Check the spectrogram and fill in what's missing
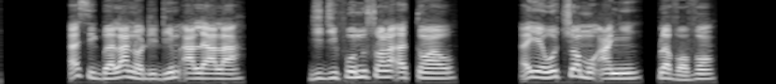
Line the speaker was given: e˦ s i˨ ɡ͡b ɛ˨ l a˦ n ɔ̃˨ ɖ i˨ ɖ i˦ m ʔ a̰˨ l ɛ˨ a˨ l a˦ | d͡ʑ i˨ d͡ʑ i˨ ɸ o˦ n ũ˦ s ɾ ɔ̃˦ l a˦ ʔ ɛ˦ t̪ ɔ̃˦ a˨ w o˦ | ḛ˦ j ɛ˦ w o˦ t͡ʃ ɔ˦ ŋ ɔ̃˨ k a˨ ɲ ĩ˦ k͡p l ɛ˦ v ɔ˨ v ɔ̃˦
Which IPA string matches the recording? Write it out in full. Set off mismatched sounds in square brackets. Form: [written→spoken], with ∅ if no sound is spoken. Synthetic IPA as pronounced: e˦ s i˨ ɡ͡b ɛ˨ l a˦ n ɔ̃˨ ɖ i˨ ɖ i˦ m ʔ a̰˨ l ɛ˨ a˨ l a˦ | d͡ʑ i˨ d͡ʑ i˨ ɸ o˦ n ũ˦ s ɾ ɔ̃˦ l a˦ ʔ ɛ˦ t̪ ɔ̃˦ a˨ w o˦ | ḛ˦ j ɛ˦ w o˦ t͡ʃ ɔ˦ [ŋ→m] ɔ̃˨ [k→ʔ] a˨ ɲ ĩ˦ k͡p l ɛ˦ v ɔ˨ v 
